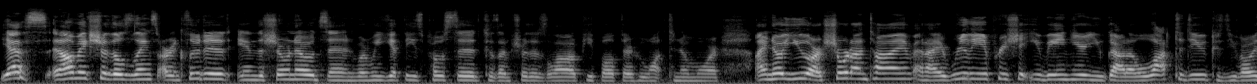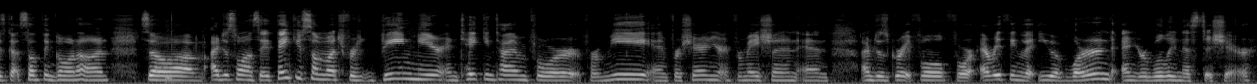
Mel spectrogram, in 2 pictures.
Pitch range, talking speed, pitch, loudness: 185-230 Hz, 240 wpm, 200 Hz, -26 LUFS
